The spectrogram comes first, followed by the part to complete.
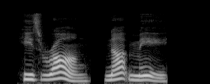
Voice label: english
